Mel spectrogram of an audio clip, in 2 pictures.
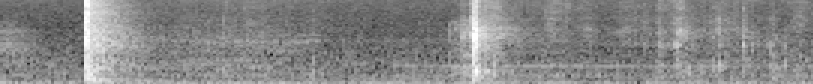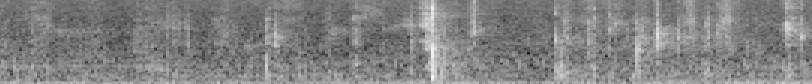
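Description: Paperboard product box being opened by hand: a few sharp clicks and snaps of the card flaps and tabs, the loudest about half a second in, another near two seconds and one past five seconds, with light handling rustle between.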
